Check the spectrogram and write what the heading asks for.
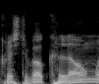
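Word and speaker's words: Cristòfor Colom: You go to Barcelona where the three ships left to find the New World, and Cristobal Colom was there. They pronounce it Cristobal Colom. That's how Christopher Columbus is pronounced.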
